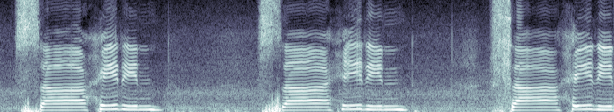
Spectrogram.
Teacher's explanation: سین کو تھوڑا سا لمبا کریں گے، کھڑی زبر ہے۔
